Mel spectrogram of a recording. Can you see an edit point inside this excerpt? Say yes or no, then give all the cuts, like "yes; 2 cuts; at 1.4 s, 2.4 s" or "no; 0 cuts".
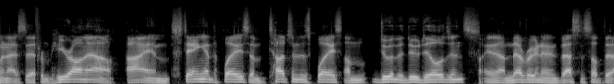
yes; 1 cut; at 4.8 s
